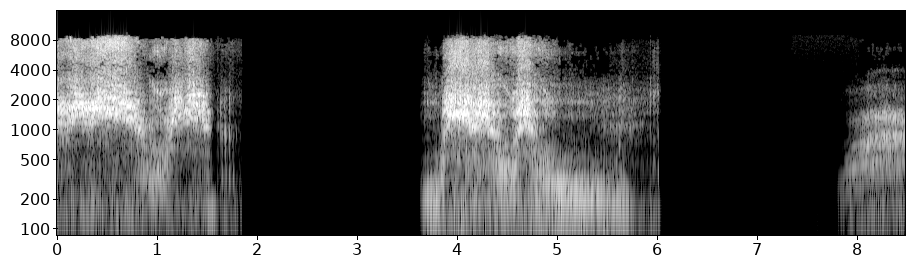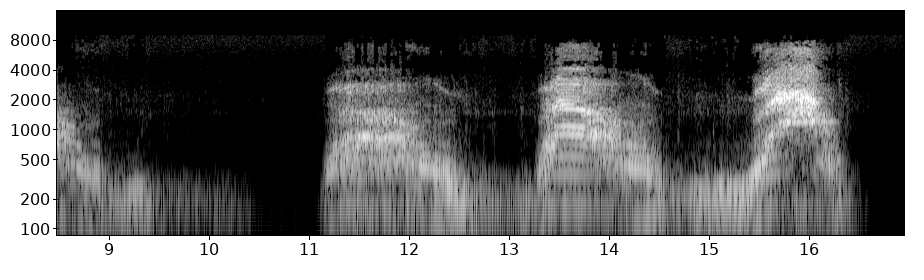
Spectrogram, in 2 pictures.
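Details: Cougar giving two harsh, broadband hissing bursts, followed by three loud, harmonic, wavering screams with falling tails. The calls come in blocks of about two seconds, separated by short silences.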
